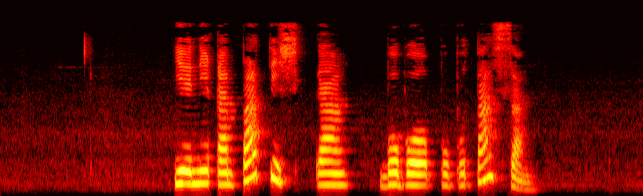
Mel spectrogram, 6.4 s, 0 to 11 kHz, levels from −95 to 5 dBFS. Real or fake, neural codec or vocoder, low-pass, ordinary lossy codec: real; none; 7.2 kHz; AAC, 48 kbps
